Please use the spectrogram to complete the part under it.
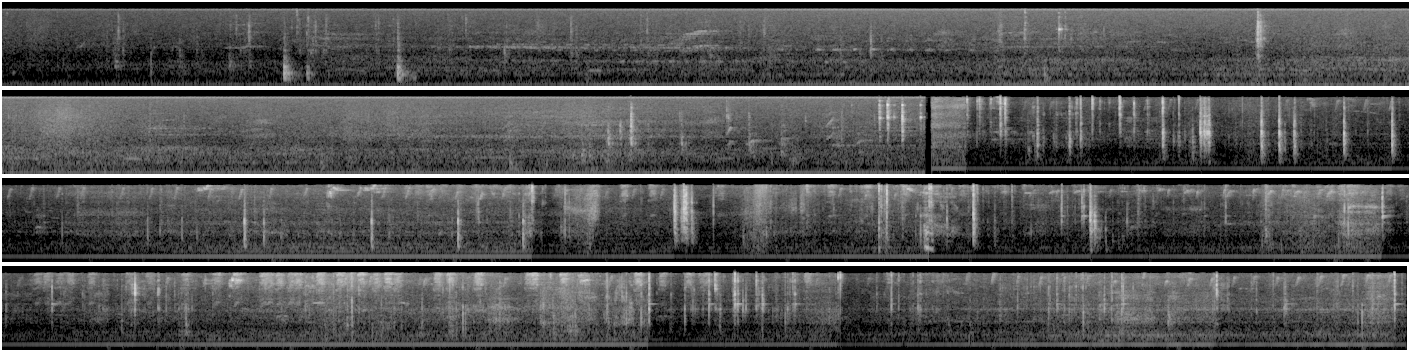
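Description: Plastic parts click and rattle under handling.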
